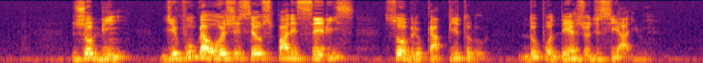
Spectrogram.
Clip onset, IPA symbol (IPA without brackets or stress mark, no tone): ʒ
